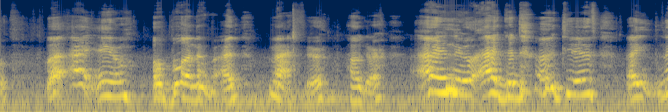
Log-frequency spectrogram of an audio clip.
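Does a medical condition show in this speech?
Yes: cerebral palsy; frequent speech therapy.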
